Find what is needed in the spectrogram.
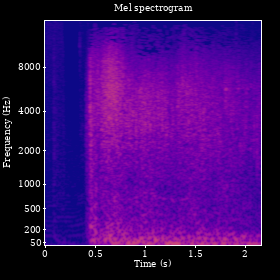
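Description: Explosion sound effect: a sudden boom about half a second in, followed by a deep, sustained rumble.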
